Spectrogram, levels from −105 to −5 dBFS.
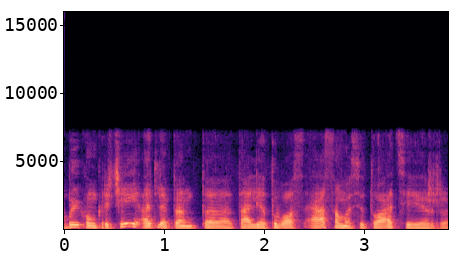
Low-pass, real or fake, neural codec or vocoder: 7.2 kHz; real; none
